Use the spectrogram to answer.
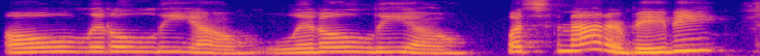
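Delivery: tender big brother, slowed and hushed. A narrator's reading. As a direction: soothe the scared boy gently. Comforting scared little brother.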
